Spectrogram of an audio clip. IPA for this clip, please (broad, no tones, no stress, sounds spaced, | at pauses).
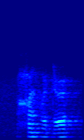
ħ ɜ ɡ ɜ dˤ ə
